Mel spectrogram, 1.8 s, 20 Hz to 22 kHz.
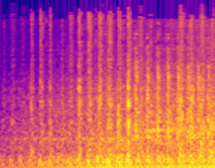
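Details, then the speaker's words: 1978 Yanmar YSB8 marine diesel, sat 10+ years in a flooded boat, first run in years, low idle while shifting into reverse: even chugging rising a touch on the shift, no knocks or slipping; reverse works, perfectly working engine. "Oh yeah, we got reverse too. There we go. We got a perfectly working engine there."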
